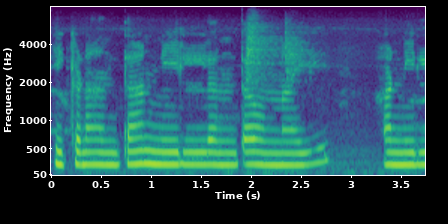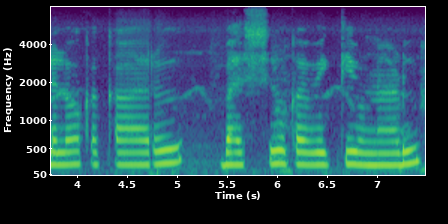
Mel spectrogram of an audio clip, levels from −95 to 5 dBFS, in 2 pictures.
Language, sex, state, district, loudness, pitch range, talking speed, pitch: Telugu, female, Telangana, Hyderabad, -15 LUFS, 215-225 Hz, 95 wpm, 220 Hz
